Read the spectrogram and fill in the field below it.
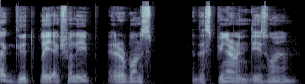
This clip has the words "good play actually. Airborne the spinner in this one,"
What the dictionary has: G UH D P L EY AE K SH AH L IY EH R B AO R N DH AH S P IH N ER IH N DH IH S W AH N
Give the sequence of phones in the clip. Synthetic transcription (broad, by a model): G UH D P L EY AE K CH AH L IY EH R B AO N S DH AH S P IH N ER IH N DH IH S W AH N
